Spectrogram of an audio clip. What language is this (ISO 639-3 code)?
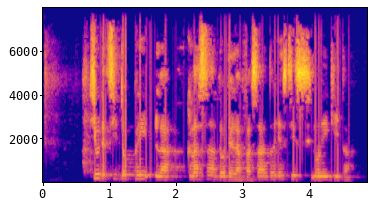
epo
